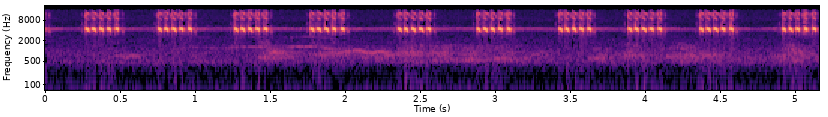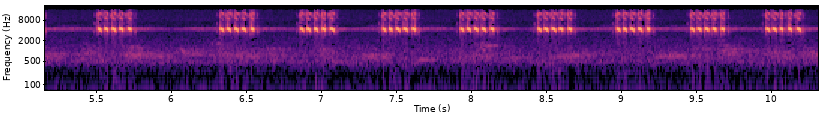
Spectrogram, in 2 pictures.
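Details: A cricket chirps steadily at night, each high, trilled pulse-burst repeating about twice a second.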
